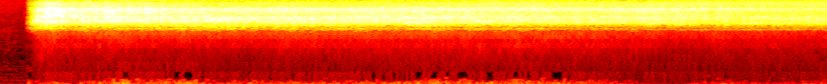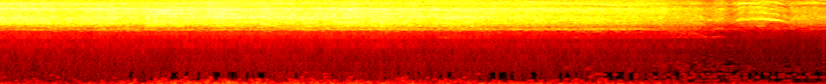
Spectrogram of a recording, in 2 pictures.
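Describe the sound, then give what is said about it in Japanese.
A long, steady, loud 'sss' hiss is exhaled during an abdominal breathing exercise, with the belly squeezed in from the sides. It holds evenly for many seconds, then fades slightly toward the end. “発声していきますね。スーっていきますね。じゃあいきます。”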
